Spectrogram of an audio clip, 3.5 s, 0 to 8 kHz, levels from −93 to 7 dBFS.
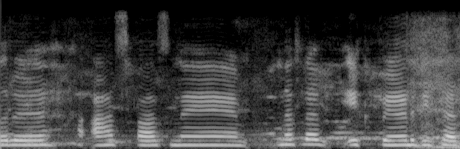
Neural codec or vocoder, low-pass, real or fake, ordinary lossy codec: autoencoder, 48 kHz, 128 numbers a frame, DAC-VAE, trained on Japanese speech; 7.2 kHz; fake; none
